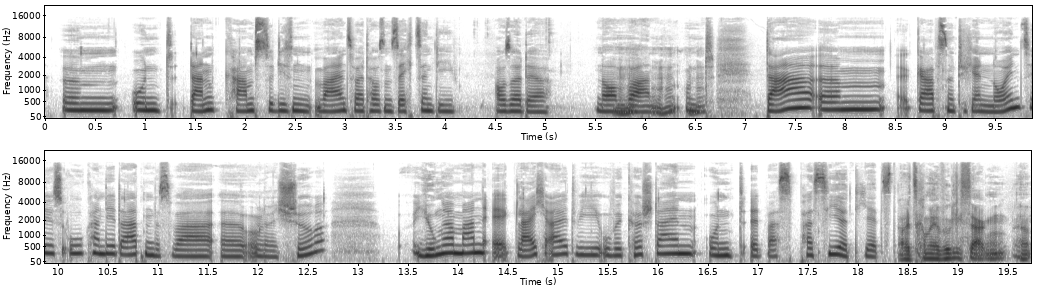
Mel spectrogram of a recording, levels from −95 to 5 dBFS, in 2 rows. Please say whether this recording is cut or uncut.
cut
